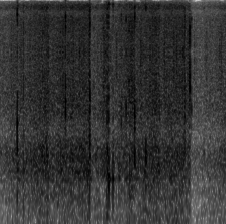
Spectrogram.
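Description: Heavy rain falling on a street: a steady hiss of rain, with a few sharper taps of nearby drops scattered through it.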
